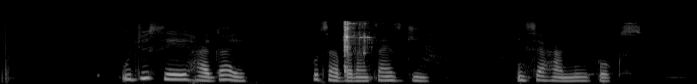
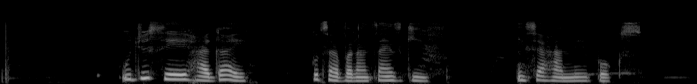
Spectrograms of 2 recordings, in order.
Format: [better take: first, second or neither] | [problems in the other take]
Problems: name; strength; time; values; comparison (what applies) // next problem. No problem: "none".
second | noise reduction (classical method Wiener filter)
